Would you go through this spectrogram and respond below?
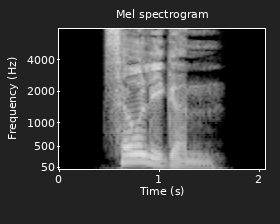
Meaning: strong dative masculine/neuter singular of soulig
- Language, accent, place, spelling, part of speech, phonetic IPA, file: German, Germany, Berlin, souligem, adjective, [ˈsəʊlɪɡəm], De-souligem.ogg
